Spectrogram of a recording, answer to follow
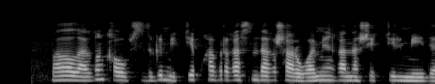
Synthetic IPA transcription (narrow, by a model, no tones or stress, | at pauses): b̥ɑlˠɑlˠɑɾd̪əɴqʰɑwɪpsɪzd̪ɪɡʲɪme̞k̚t̪e̞p̚qʰɑbəɾʁɑsənd̪ɑʁəʃɑɾuʁɑme̞ɴʁɑnɑʃe̞k̚t̪e̞lme̞jd̪ɪ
